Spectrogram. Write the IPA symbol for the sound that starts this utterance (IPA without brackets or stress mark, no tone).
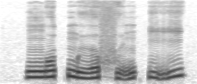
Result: ŋ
